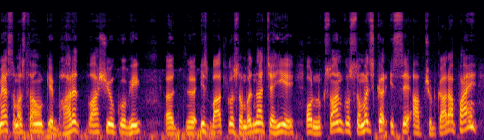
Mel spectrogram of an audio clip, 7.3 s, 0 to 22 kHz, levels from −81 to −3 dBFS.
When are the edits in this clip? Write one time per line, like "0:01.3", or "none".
0:04.5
